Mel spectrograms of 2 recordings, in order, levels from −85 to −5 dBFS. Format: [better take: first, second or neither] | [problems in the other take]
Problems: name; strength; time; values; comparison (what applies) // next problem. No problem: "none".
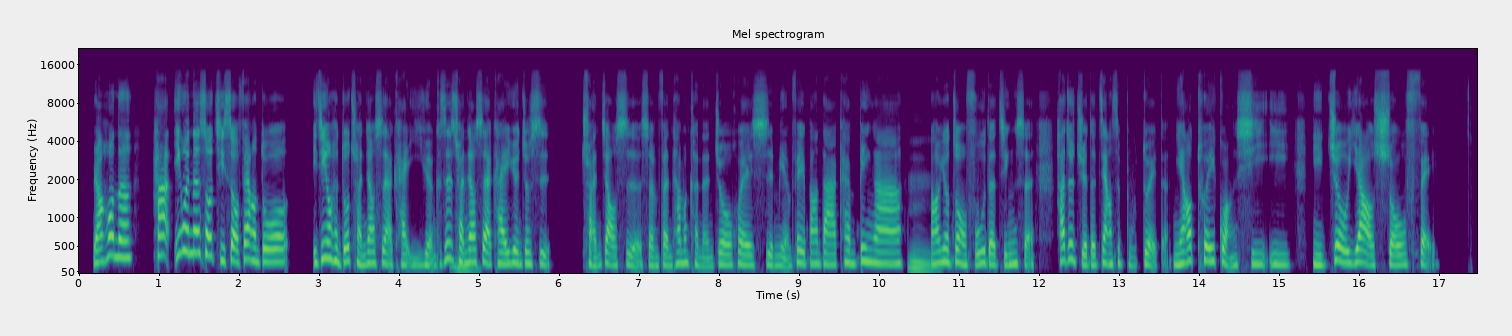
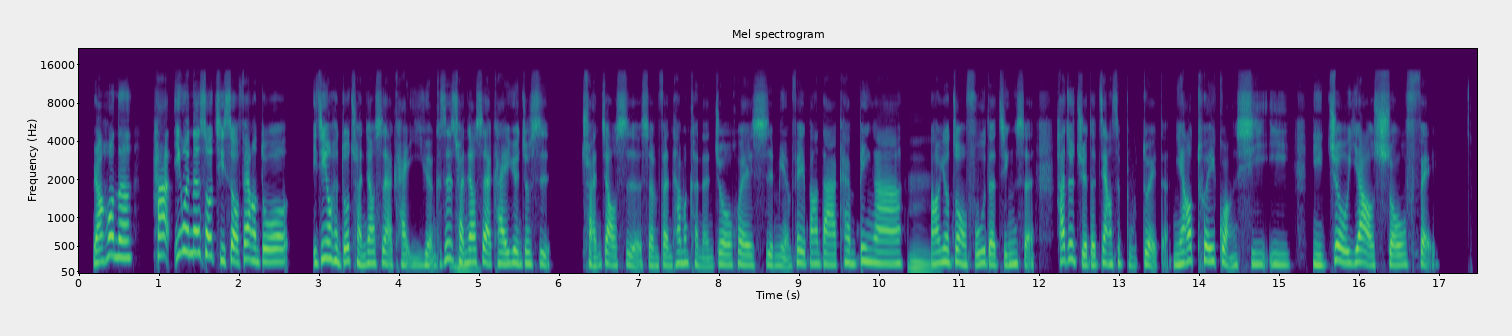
neither | none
